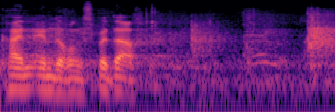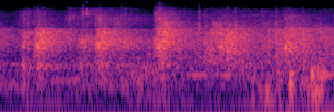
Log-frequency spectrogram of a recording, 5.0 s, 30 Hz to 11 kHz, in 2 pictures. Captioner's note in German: Beifall bei der CDU und dem BÜNDNIS 90/DIE GRÜNEN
